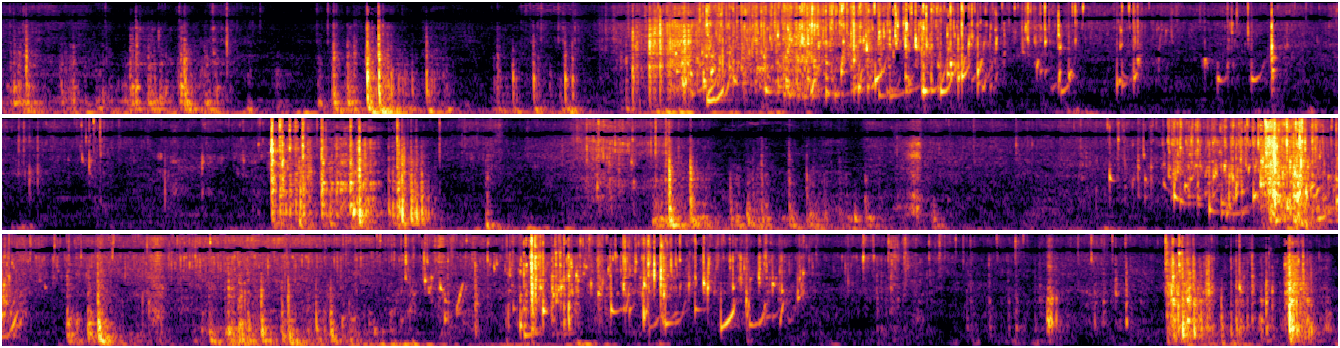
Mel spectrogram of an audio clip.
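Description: Water splashing and sloshing in a plastic tub in several separate bursts, with scattered knocks of plastic toy cars being handled in between.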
